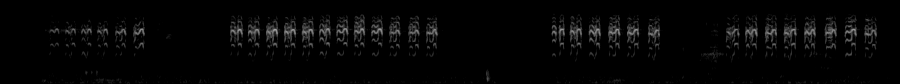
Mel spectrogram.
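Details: American kestrel, New York City's commonest raptor, which nests on high building ledges, giving the call often heard near its nest: four quick bursts of shrill, high "klee-klee-klee" notes, about ten per burst, separated by brief pauses.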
